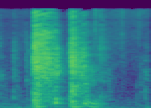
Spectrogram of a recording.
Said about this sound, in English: I'm going to cough again because this is just my life now.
